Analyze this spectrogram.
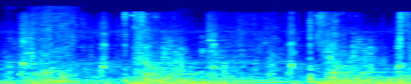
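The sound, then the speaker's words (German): Gunfire in a video game: dense, loud volleys of shots with a few sharper, heavier hits standing out, running continuously through the whole stretch. “Gegner, Gegner. Uh! Wo? Auf mich wird geschossen.”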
